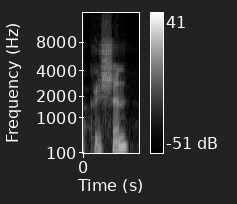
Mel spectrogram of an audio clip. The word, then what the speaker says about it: Krishan: Silent Hills by Anita Krishan which is a collection of 12 ghost stories that happen in India based on real life events I've been pronouncing the author's name wrong as Anita Krishnan for the past few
